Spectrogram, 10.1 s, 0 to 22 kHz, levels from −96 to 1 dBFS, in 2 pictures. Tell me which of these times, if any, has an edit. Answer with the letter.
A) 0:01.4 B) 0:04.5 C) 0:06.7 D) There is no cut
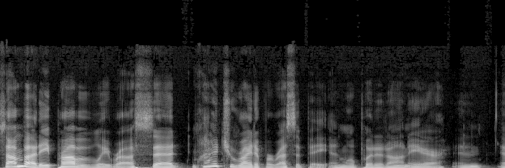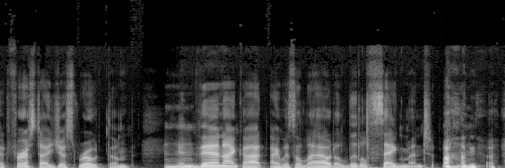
D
